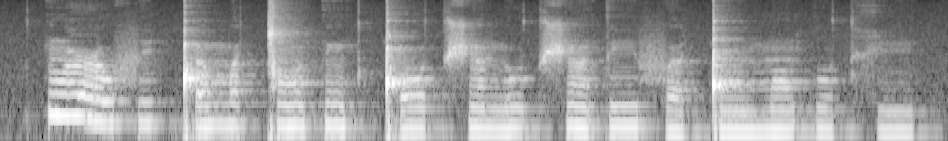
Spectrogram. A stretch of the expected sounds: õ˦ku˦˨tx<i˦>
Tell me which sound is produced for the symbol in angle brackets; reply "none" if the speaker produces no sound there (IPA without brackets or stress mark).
i˦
